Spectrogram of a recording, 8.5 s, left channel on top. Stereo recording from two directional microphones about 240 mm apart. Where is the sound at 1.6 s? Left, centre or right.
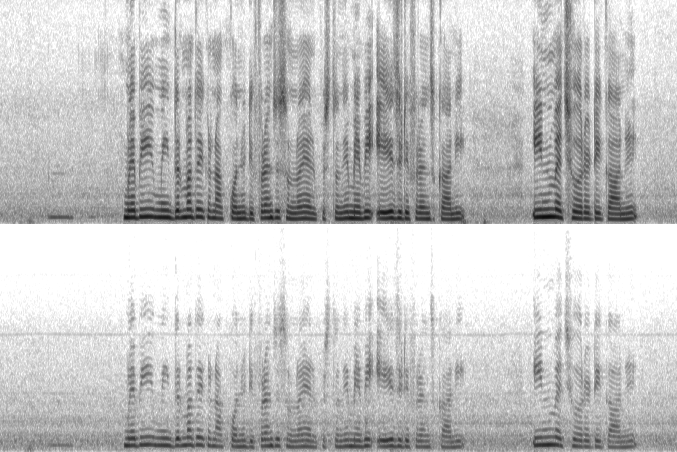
Left.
